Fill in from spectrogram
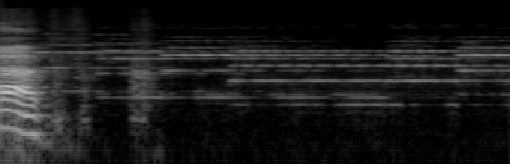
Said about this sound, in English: Let me go see who that is because someone should not be ringing my door.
